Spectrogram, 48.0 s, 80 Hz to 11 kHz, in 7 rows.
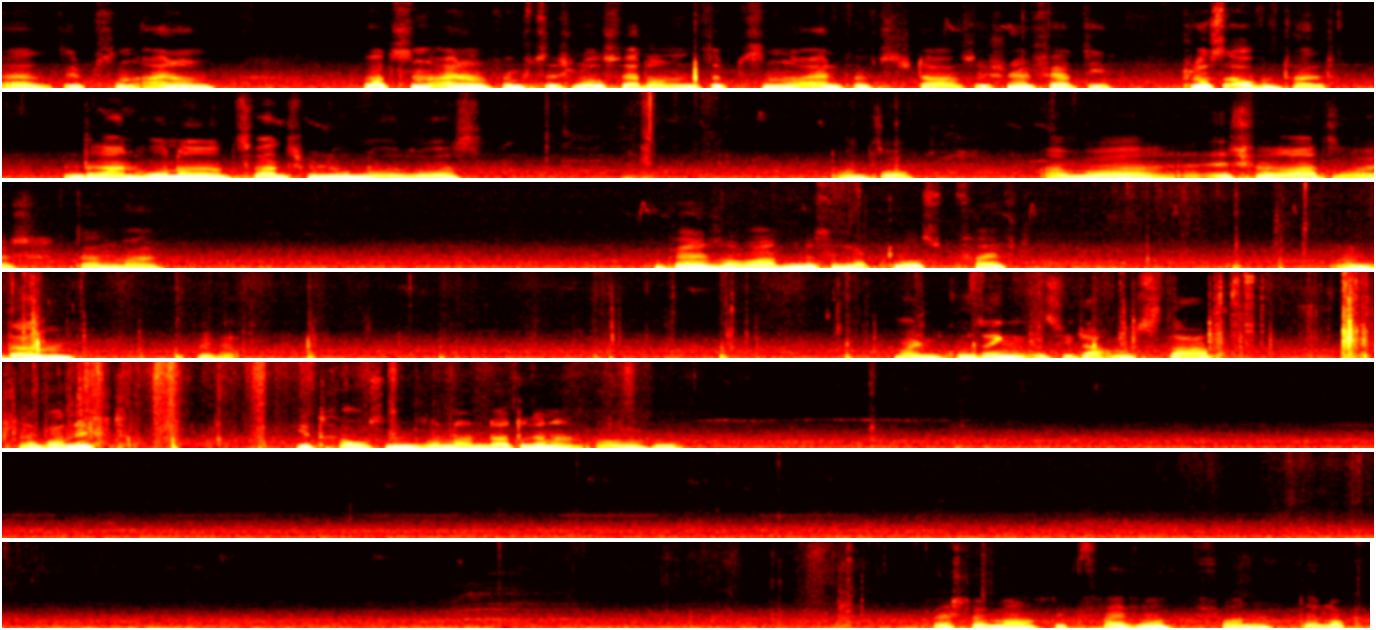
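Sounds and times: footsteps on gravel: 19.3 - 30.9.

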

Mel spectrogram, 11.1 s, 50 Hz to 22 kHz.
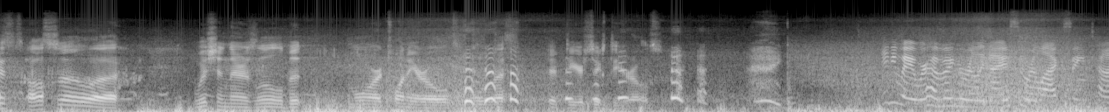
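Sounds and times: wind buffeting microphone: 0.0 - 11.0
person speaking: 3.6 - 7.8.

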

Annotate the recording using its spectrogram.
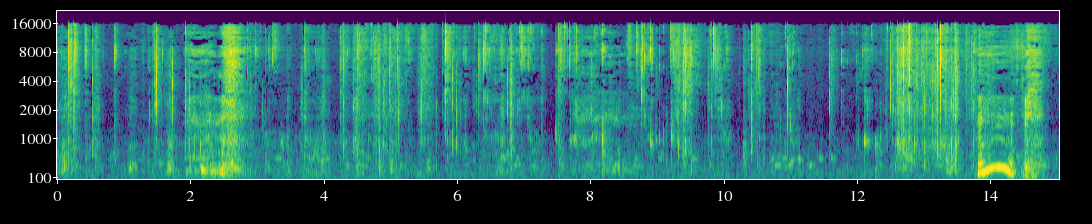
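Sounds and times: cookie crunching: 0.0 - 14.5
plastic wrapper crinkling: 2.8 - 7.1, 9.0 - 14.0.

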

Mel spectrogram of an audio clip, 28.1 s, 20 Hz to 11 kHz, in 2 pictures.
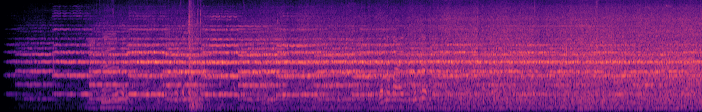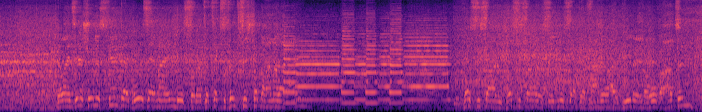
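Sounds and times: loud steady multi-pitch tone: 19.7 - 23.1.

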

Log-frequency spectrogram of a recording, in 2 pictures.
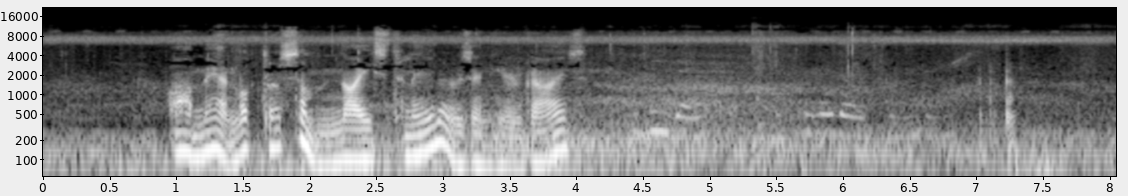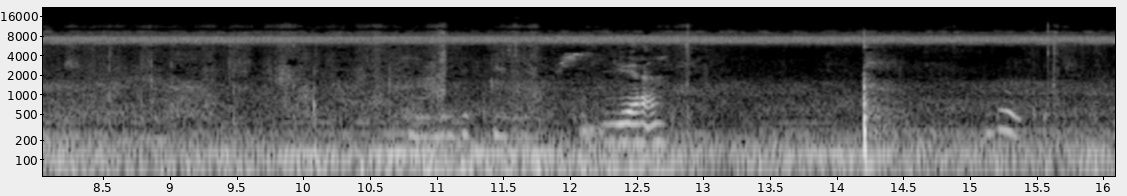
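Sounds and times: crickets chirping: 0.0 - 16.0
footsteps and rustling through plants: 4.2 - 13.1.

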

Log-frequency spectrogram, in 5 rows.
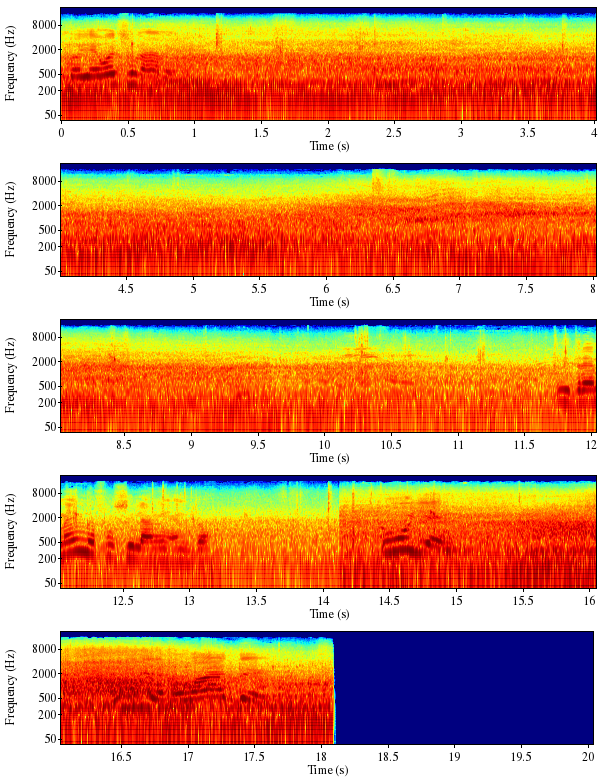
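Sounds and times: steady traffic noise: 0.0 - 18.1
vehicle engine humming: 0.0 - 18.1
passing vehicle rushing: 0.7 - 10.6, 14.2 - 18.1.

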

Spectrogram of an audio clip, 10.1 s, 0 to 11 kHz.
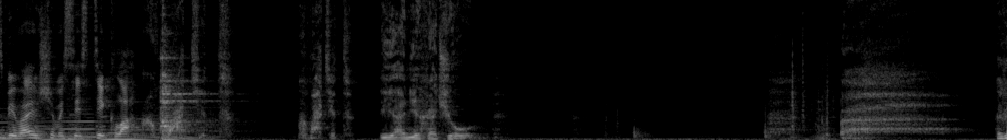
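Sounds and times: man straining sigh: 8.4 - 9.6.

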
